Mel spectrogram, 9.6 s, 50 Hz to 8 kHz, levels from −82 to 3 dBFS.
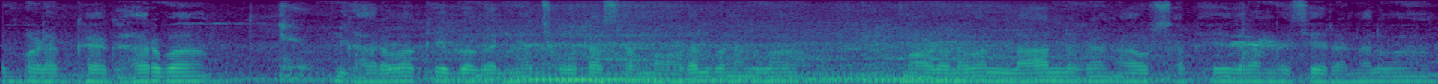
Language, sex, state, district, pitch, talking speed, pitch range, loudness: Bhojpuri, male, Uttar Pradesh, Gorakhpur, 120 Hz, 135 wpm, 115-150 Hz, -33 LUFS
